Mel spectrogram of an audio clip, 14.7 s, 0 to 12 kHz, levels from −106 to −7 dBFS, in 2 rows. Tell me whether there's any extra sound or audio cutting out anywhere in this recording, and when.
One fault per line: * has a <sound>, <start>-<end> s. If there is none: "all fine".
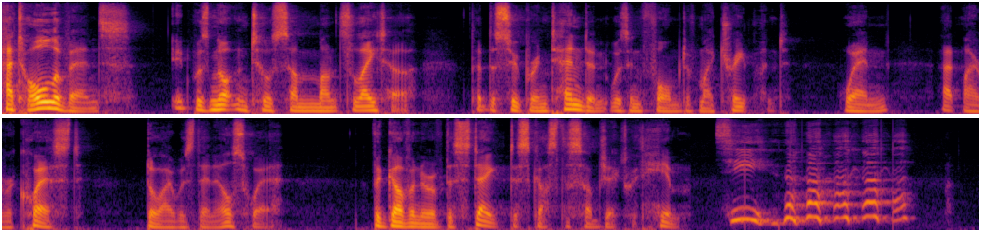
* has a laugh, 12.7-14.2 s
